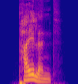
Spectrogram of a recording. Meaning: present participle of peilen
- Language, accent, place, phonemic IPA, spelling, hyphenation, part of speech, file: German, Germany, Berlin, /ˈpaɪlənt/, peilend, pei‧lend, verb, De-peilend.ogg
